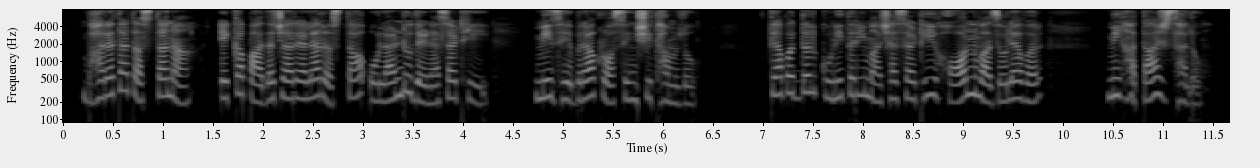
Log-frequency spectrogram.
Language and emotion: Marathi, sad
